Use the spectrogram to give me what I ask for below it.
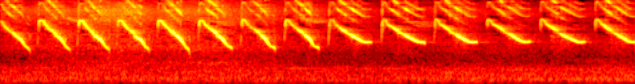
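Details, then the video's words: Canary song as the owner is about to depart: a steady series of clear whistled notes, each sliding sharply downward, repeated about three times per second. "kenari bunyi ketika yang punya mau pergi"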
